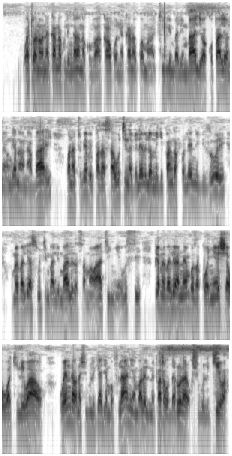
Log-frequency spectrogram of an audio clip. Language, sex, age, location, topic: Swahili, male, 25-35, Kisumu, government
